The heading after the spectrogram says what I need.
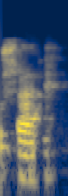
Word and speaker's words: Charles: O Charles, sem o S na pronúncia, como o francês diz.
